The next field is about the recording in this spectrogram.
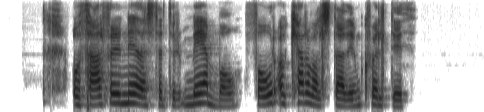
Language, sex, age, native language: Icelandic, female, 20-29, Icelandic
